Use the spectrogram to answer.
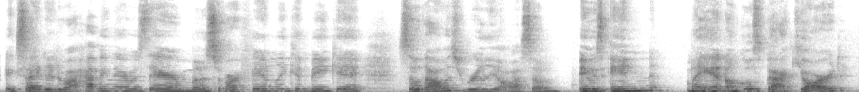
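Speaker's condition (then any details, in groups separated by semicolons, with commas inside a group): No condition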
